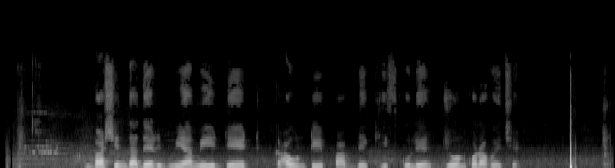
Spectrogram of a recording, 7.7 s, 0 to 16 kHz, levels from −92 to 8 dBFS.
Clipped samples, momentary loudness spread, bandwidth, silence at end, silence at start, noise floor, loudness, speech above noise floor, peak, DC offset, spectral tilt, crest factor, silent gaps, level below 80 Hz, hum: under 0.1%; 15 LU; 10 kHz; 0.5 s; 0.25 s; -62 dBFS; -25 LUFS; 37 dB; 0 dBFS; under 0.1%; -8.5 dB/octave; 26 dB; none; -50 dBFS; none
